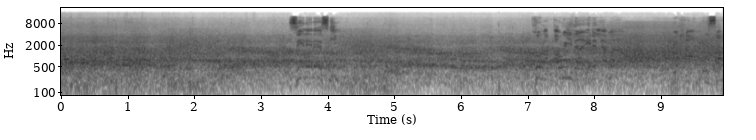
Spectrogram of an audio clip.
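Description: A large crowd roars and chants steadily in a big stadium.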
